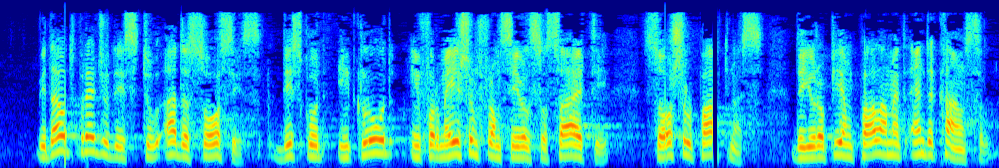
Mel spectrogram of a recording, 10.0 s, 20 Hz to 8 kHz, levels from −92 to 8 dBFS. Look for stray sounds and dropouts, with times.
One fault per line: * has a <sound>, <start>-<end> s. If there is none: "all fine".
* has a dropout, 7.1-7.2 s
